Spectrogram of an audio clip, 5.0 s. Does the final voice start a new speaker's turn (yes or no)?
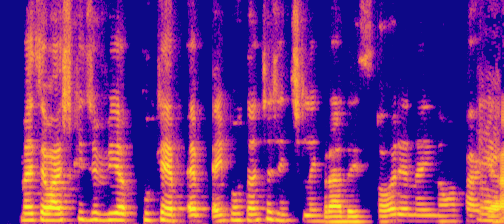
no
